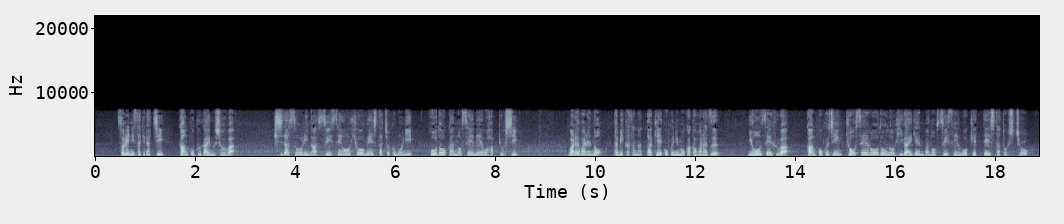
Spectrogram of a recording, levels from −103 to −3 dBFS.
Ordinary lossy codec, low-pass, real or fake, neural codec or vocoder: none; 7.2 kHz; real; none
